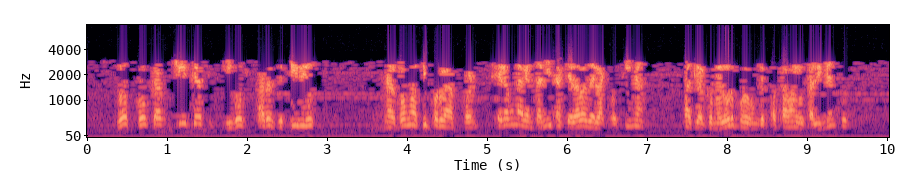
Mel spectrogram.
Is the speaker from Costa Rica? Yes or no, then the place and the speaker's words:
no; Mexico City, Mexico; now in Baja California, Mexico; Tengo 17 años radicando aquí en Baja California.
